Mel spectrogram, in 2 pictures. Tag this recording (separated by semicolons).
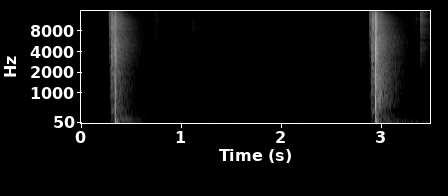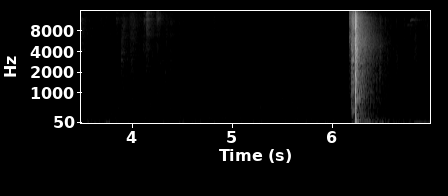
target; arrow-hits-target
